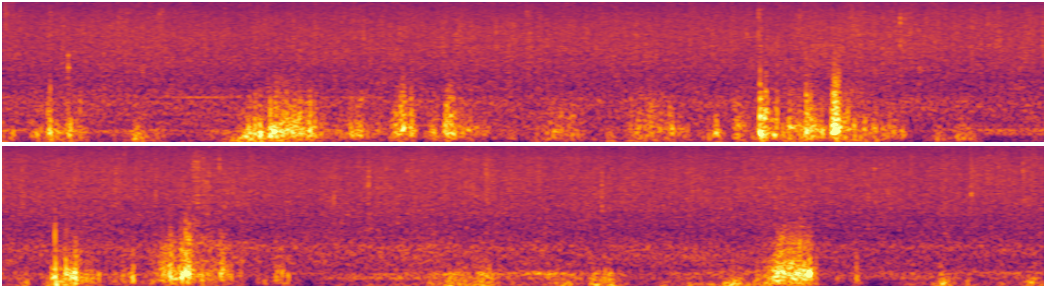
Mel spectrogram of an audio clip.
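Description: Wind buffeting the camera microphone in irregular gusts, heard as uneven low rumbling bursts.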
